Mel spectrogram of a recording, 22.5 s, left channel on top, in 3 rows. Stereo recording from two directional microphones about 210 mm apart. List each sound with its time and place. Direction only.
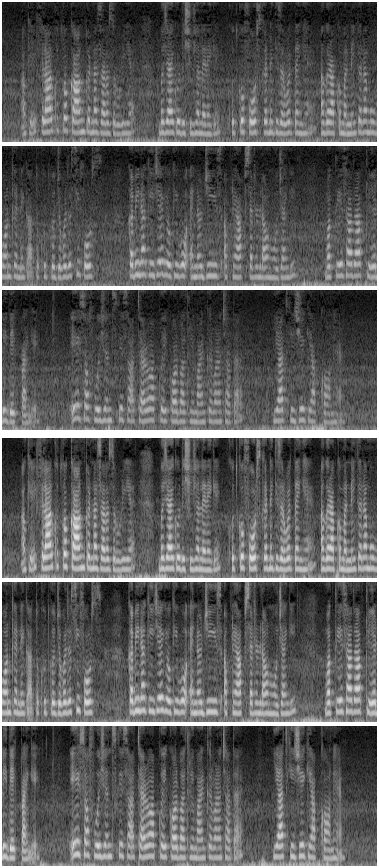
0.3 s speech: 50° right (ahead or behind)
